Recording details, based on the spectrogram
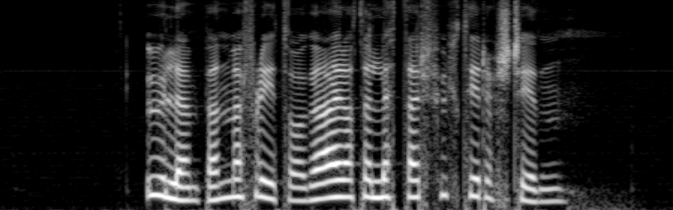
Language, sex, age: Norwegian, female, 34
